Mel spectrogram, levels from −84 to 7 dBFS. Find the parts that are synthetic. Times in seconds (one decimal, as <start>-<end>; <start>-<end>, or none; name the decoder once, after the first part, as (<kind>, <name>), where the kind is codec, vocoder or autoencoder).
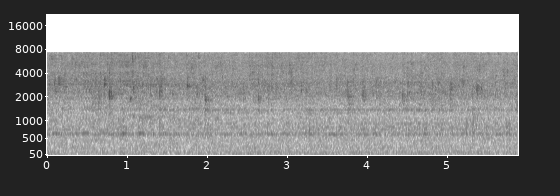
none

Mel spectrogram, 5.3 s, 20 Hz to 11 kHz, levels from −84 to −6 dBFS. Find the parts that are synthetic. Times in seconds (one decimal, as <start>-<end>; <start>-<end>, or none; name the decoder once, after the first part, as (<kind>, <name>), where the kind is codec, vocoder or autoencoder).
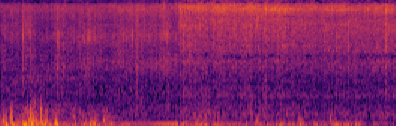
1.3-2.1 (autoencoder, DAC-VAE)

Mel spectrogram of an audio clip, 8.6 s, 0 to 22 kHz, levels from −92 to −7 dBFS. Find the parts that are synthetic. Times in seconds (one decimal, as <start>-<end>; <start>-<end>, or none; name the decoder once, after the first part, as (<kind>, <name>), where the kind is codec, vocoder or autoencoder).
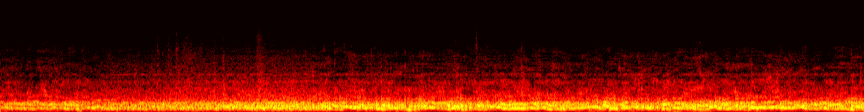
0.0-1.0 (codec, SNAC); 3.1-8.6

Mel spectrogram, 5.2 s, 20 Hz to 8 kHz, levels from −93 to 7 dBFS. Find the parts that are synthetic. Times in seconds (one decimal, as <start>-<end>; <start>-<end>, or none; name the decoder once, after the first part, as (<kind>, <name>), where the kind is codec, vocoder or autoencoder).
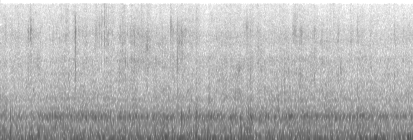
0.0-0.5 (codec, HILCodec); 1.7-3.3

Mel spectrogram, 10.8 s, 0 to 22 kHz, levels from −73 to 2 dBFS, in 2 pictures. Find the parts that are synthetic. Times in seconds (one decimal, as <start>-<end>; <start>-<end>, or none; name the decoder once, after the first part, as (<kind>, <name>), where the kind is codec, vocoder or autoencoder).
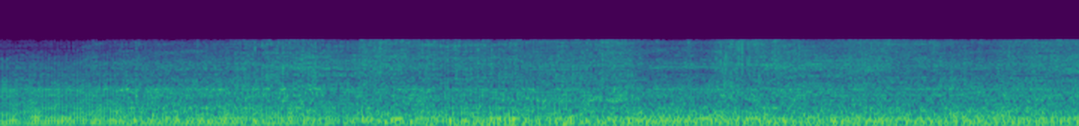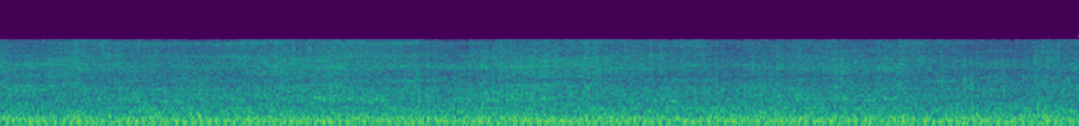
0.0-0.7 (vocoder, Vocos); 1.2-3.0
